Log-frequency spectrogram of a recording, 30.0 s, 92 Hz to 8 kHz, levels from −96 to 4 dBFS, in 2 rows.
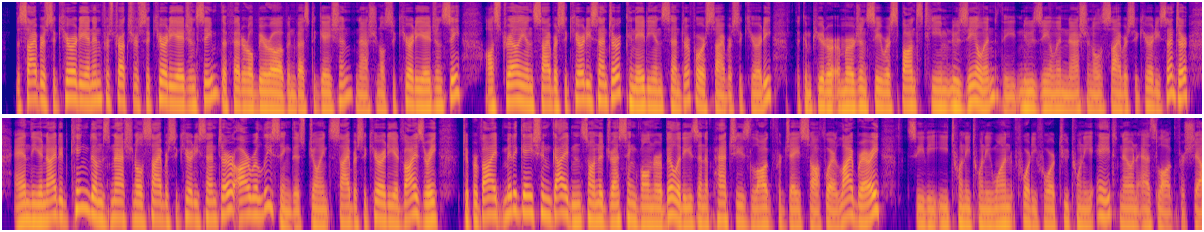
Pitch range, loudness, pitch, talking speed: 110-145 Hz, -21 LUFS, 120 Hz, 130 wpm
